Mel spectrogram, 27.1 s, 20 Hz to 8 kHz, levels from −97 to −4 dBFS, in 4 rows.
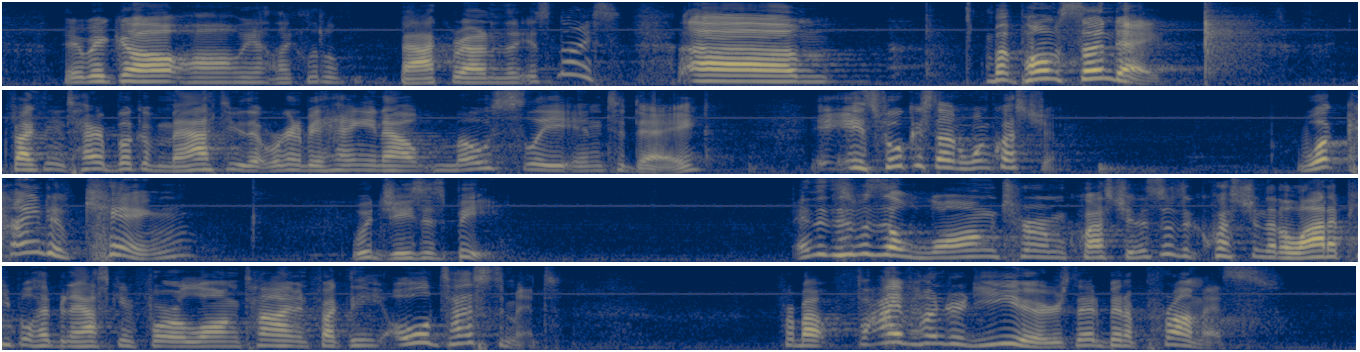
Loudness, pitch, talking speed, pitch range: -40 LUFS, 195 Hz, 190 wpm, 175-235 Hz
